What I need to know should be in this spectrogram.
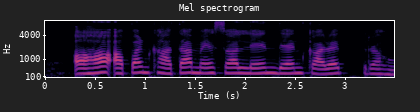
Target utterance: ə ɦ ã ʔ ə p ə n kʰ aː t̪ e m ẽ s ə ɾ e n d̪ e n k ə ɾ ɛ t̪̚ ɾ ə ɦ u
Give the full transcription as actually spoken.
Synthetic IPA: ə ɦ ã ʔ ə p ə n kʰ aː t̪ a m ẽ s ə l e n d̪ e n k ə ɾ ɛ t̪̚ ɾ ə ɦ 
